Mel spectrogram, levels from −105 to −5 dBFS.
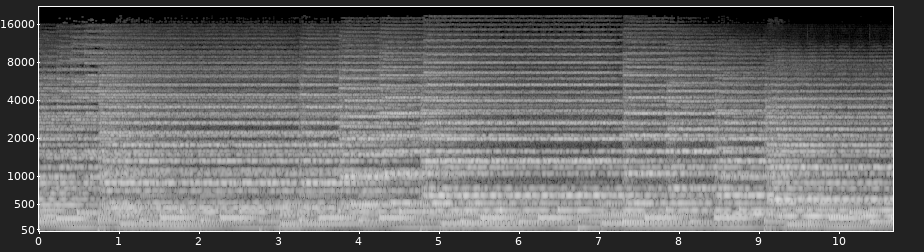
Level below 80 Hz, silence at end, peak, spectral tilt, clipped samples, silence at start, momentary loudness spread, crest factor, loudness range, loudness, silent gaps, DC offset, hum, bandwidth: -58 dBFS; 0 s; -10 dBFS; -3.5 dB/octave; under 0.1%; 0 s; 3 LU; 14 dB; 2 LU; -24 LUFS; none; under 0.1%; none; 19 kHz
